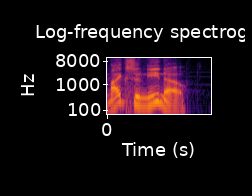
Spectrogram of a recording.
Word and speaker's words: Zunino: And Mike Zunino, excuse me, let's try that again. Mike Zunino, that's how you pronounce it, went for $13.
